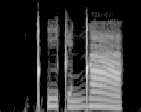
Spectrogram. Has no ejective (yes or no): no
